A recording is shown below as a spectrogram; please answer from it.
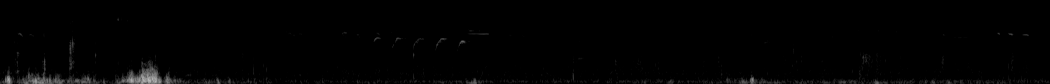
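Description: A small songbird sings a quick run of about six short high notes, each dropping in pitch, around four seconds in, with faint chirps elsewhere. Two loud low thumps come in the first two seconds, along with light scattered steps on a dirt trail.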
